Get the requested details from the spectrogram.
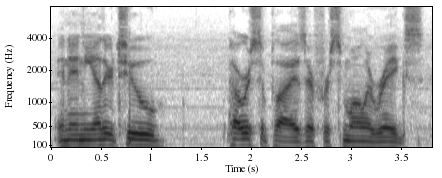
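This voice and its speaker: A man's voice: on the low side, steady tone, moderate pace, a little hiss or hum. A middle-aged man hosting a casual unboxing video, rambling and stumbling over words as he corrects himself. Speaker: tech channel host.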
